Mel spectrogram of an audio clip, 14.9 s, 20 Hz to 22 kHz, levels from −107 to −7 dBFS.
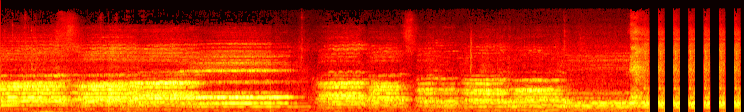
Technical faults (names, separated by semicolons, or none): doubled audio track; stutter with silent gaps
